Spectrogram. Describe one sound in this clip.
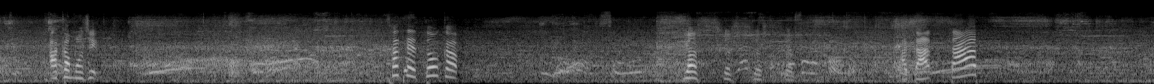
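A slot machine plays bright electronic chimes and jingles.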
